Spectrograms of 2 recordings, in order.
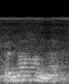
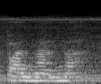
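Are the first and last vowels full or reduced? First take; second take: reduced; full. First: The first and last vowels are weak and reduced. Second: The first and last vowels are full and clear. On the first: The speaker calls it right. "we say banana" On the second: The speaker calls it wrong. "We don't say banana"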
